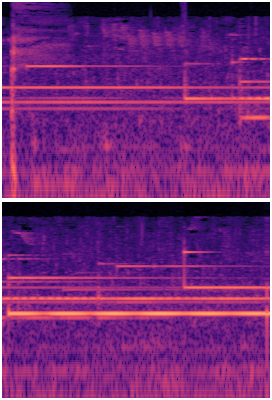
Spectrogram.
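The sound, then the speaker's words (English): Wind chimes ring out in irregular, overlapping strikes, each clear metallic tone sustaining and layering over the others, with a steady rush of wind noise underneath throughout. “The reason why I like this one is because the, the wind chimes are so clear and I think they're all in the positive key.”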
